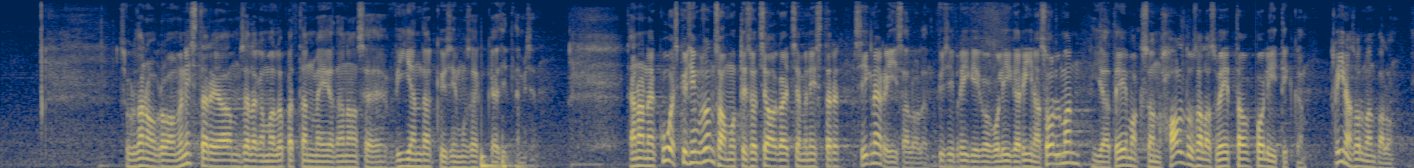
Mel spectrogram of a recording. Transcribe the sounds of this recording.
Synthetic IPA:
suːɾt̪ænupro̞ːwɑminist̪e̞ɾjɑse̞lːeɡ̥ɑmɑlɤpːˑe̞t̪ːˑɑnme̞jet̪ænɑse̞viːje̞nd̪̥ɑkysʲimusekæsit̪le̞mise | t̪ænɑne̞kuːe̞skysimuso̞nsɑmːut̪ːˑis̬o̞t̪ʲsiɑːlkɑjt̪seminist̪e̞ɾsiɡ̥neɾiːsɑlɑle̞kysʲib̥riːɡ̥iko̞ɡ̥uliːɡ̥eɾʔiːnɑso̞lmɑnjɑt̪e̞ːmɑkso̞nhɑld̪usɑlɑsve̞ːt̪ːˑɑvpo̞lʲiːt̪ˑikːˑɑ | riːnɑso̞lmɑnpɑlun

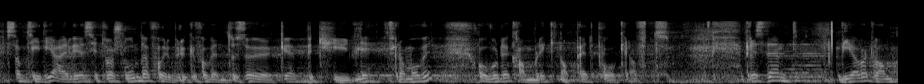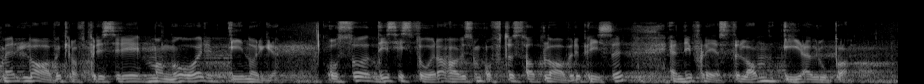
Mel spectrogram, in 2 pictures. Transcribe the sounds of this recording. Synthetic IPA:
sɑmt̪ʰiːd̪ɪæɾʋɪɛnsɪt̪ʉɑʂuːnd̪æɾfɔɾəbɾʉːkəɾfɔɾʋɛnt̪əs̬ɔøːkəbət̪ʰyːd̪əlɪfɾɑmːoːʋəɾɔʋʊɖɛkʰɑnbliːkʰnɑpːheːt̪pʰɔkʰɾʔɑ̰ft̪ | pʰɾɛsɪd̪ɛnt̪ʋɪhɑɾʋæʈːʋɑnt̪mɛlɑːʋəkʰɾɑft̪̚pʰɾiːsəɾɪmɑŋːəoːɾɪnɔɾɡə | ɔsɔd̪ɪsɪst̪əoːɾəɦɑɾʋɪsɔmɔft̪əst̪hɑt̪ːlɑːʋəɾəpʰɾiːsəɾɛnd̪ɪfleːst̪əlɑnːɪɑʉɾuːpɑ

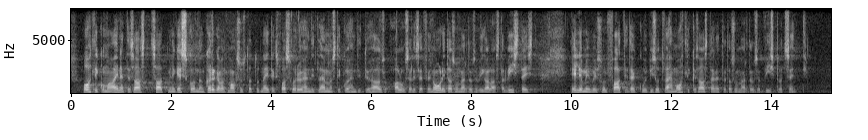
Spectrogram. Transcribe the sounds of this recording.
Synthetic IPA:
o̞ht̪likːˑumɑɑjne̞t̪ˑːe̞sɑsɑːt̪mine̞ke̞sko̞nd̪̥onkɤrɡe̞mɑlt̪mɑksust̪ɑt̪ːˑud̪̥næjt̪ːˑe̞ksfo̞sfoɾiyɦe̞nd̪̥it̪ˑlæmːɑst̪ikːˑuyɦe̞nd̪̥it̪ːˑyɦeɑluse̞lise̞fe̞no̞ːlit̪ɑsumæːrt̪ɤwse̞b̥iɡ̥ɑlɑːst̪ɑlviːst̪e̞jst̪ | e̞lʲːjumivɯjsulfɑːt̪ˑːid̪̥ekujpisut̪væɦemo̞ht̪likːˑesɑːst̪eɑjnet̪ːˑe̞t̪ɑsumæːrt̪ɤwse̞b̥viːspro̞̰t̪se̞̰nʲt̪ːˑi̥

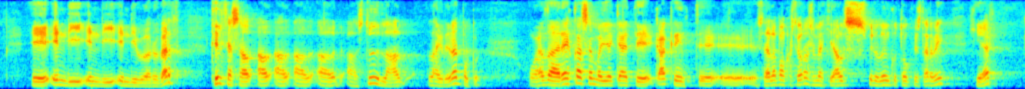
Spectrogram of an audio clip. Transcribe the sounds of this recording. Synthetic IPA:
ɪnːiɪnːiɪnːivœːɾʏvɛɾð | t̪ʰɪlθɛsːaðaðaðaðaðaðst̪ʏðlað | laːjɣɾɪvɛɾpowlkʏ | ɔɣɛvðaɛɾejhkʰvaðsɛmaðjɛɣcaːjt̪ɪkakɾin̥t̪ | sɛðlapawŋkast̪jowɾasɛmɛhcɪalsːfɪɾʏlœiŋkʏ̥t̪ʰoːwkfɪɾ̥st̪aɾvɪ | çɛːɾ̥

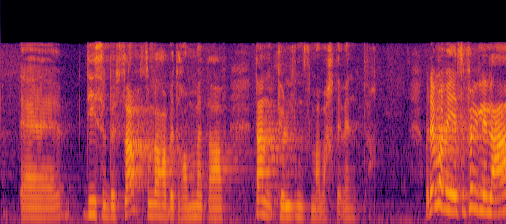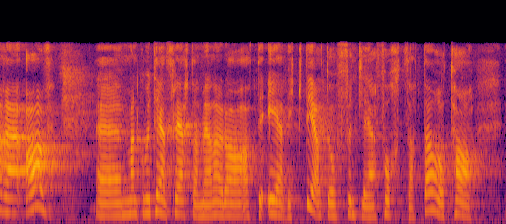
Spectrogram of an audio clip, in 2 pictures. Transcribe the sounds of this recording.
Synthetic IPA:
d̪iːsəlbʉsəʁsɔmd̪ɑːhɑblɪt̪ɾɑmːət̪ɑʋd̪̥ɛnkʰʉld̪n̩sɔmhɑ̰ɾʋæ̰ʁt̪ɪ̰ʋɪnt̪ʰə̥ʁ | ɔd̪ɛmɔʋɪsɛlfœlɡəlɪlæːɾəʔɑʋ | mɛnkʊmɪt̪ʰeːənsfleːʁt̪ʰɑlmeːnəɾjʊd̪ɑːɑt̪̚d̪ɛʔæɾʋɪkt̪ɪɑt̪̚d̪ɛɔfːənt̪lɪəfɔʁt̪sɛt̪ːəɾɔt̪ʰɑː

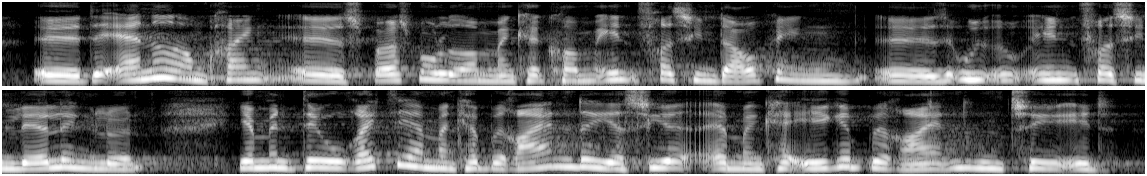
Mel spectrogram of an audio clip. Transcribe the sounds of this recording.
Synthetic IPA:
ød̥e̝ænð̩ˠɒ̽mkʰʁeŋ̰øsb̥ɶɐsmɔ̰ːlð̩ˠɒ̽mːænkʰækʰɒ̽məe̝n̰fʁɑ̈sind̥ɑ̈ʊpʰeŋəøue̝n̰fʁɑ̈sinleɐle̝ŋəløn̰ | jæmənd̥e̝jo̝ʁɛɡ̥̚d̥iæmænkʰæb̥e̝ʁɑ̈ɪ̰nəd̥e̝jɑ̈ɪsiːɐʔæmænkʰæʔe̝ɡ̥əb̥e̝ʁɑ̈ɪ̰nəd̥en̩t͡sʰe̝le̝d̥

